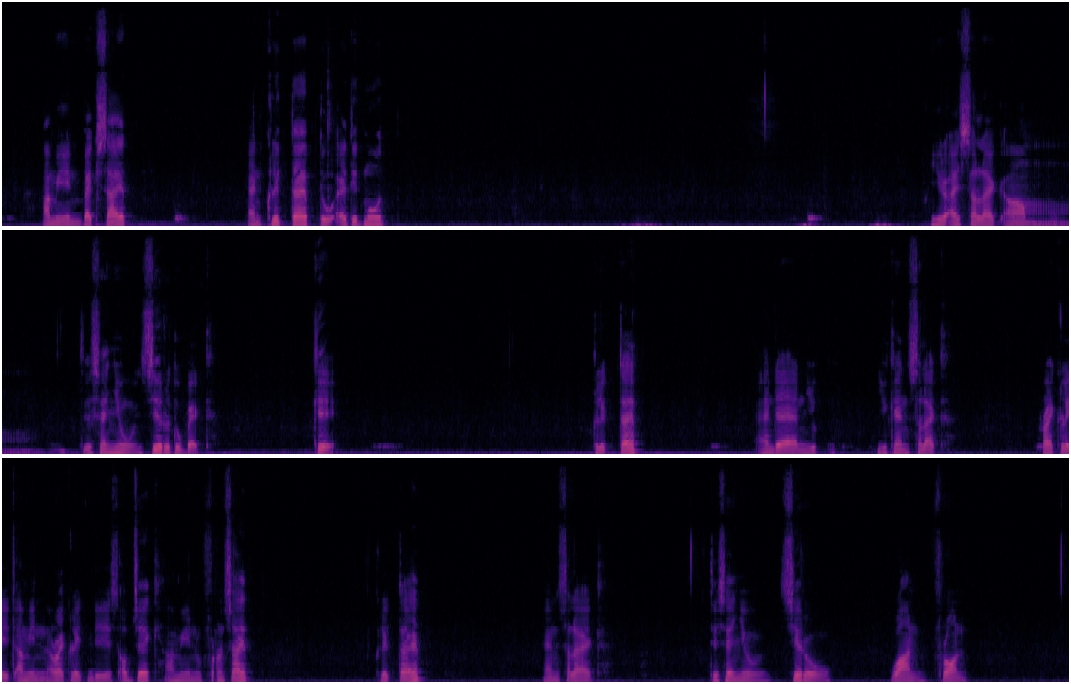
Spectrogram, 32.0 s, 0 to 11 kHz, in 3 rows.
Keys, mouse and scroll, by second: 3.2 Tab, 8.9 scroll up 1, 12.6 click, 16.9 Tab, 20.1 right click, 25.2 Tab, 26.7 scroll up 1, 30.7 scroll up 1.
